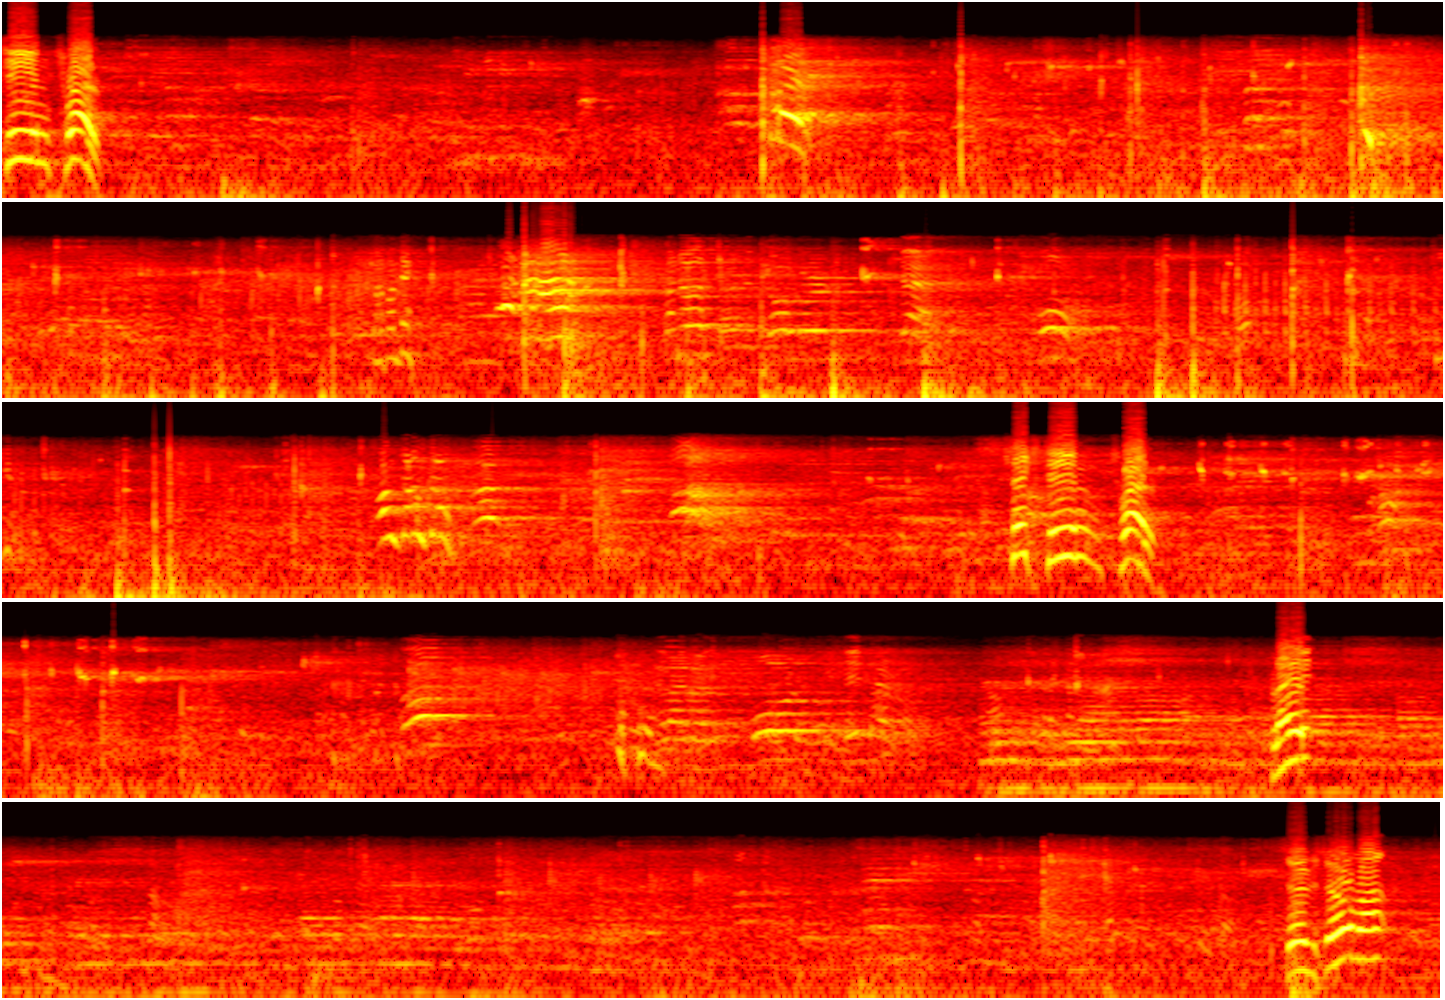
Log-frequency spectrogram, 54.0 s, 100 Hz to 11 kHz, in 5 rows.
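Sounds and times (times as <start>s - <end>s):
racket striking shuttlecock: 19.5s - 21.3s.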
